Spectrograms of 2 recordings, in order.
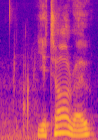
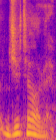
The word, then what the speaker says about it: Jotaro: I want to call him Yotaro, not Jotaro. It's funny because, you know, I'm told sometimes the J is pronounced as a Y, so I pronounce it as a Y, and then V says it's a J.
